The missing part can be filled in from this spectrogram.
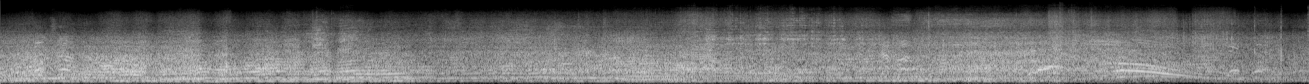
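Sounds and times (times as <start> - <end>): racing car engines revving: 0.0 - 13.0.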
